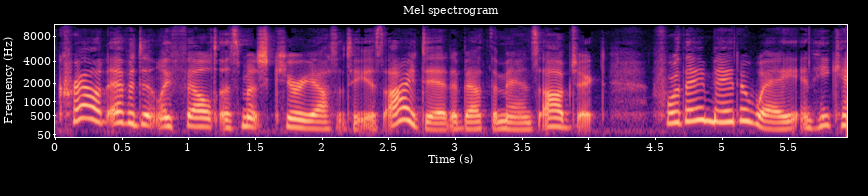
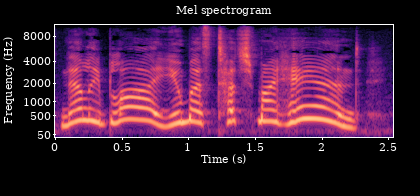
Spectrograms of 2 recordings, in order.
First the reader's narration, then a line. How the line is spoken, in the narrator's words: said excitedly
